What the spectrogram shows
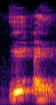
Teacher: ఓ ఔ అనేటువంటి అక్షరాలు కంఠము పెదవులు కలిస్తే వస్తాయి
